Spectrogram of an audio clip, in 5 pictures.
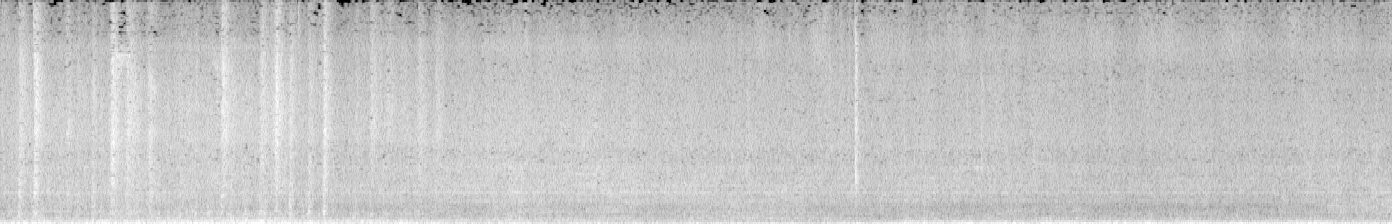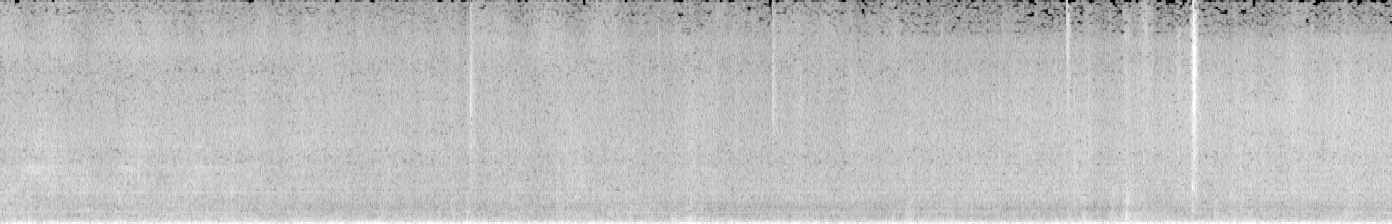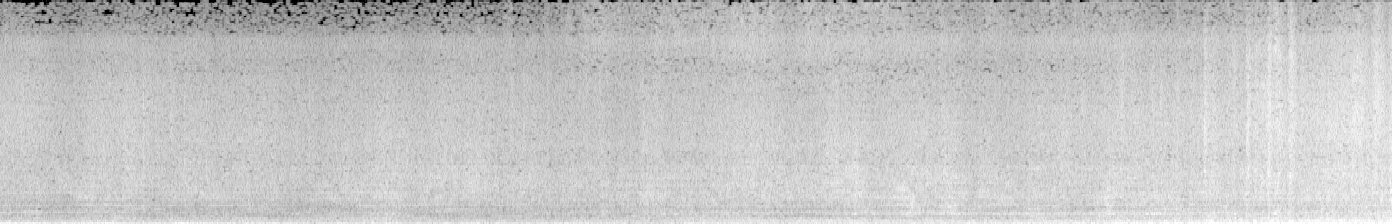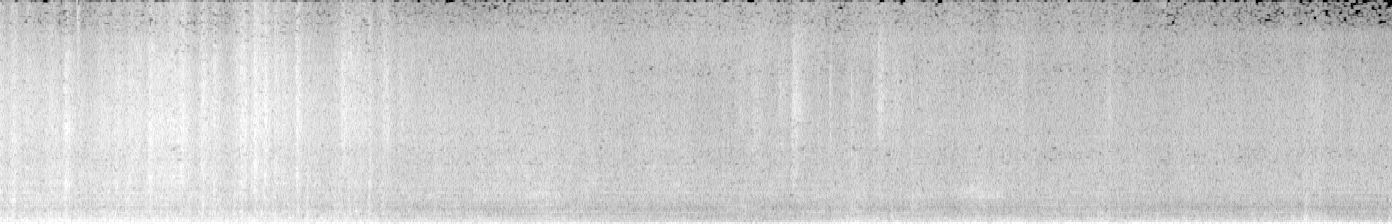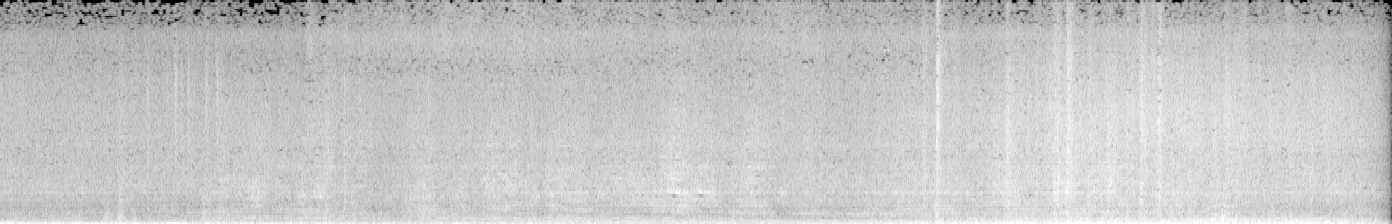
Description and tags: TRAIN INTERION OPEN WINDOW
Sound recording of the interior of a moving train with the compartment window open
rail, railroad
